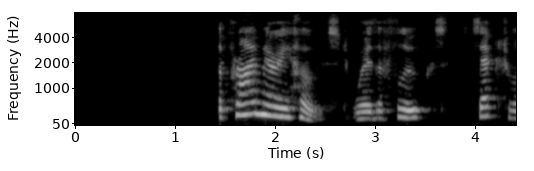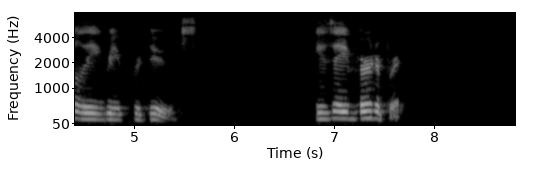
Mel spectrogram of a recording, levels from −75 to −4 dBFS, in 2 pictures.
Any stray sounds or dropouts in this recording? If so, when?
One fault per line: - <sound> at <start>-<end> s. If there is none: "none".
none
